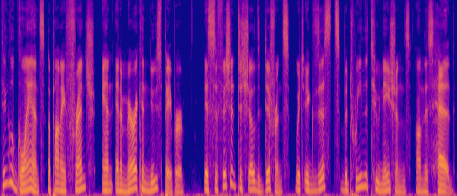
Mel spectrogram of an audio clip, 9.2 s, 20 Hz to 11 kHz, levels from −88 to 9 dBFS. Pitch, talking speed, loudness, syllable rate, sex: 130 Hz, 165 wpm, -21 LUFS, 5.0 syllables/s, male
